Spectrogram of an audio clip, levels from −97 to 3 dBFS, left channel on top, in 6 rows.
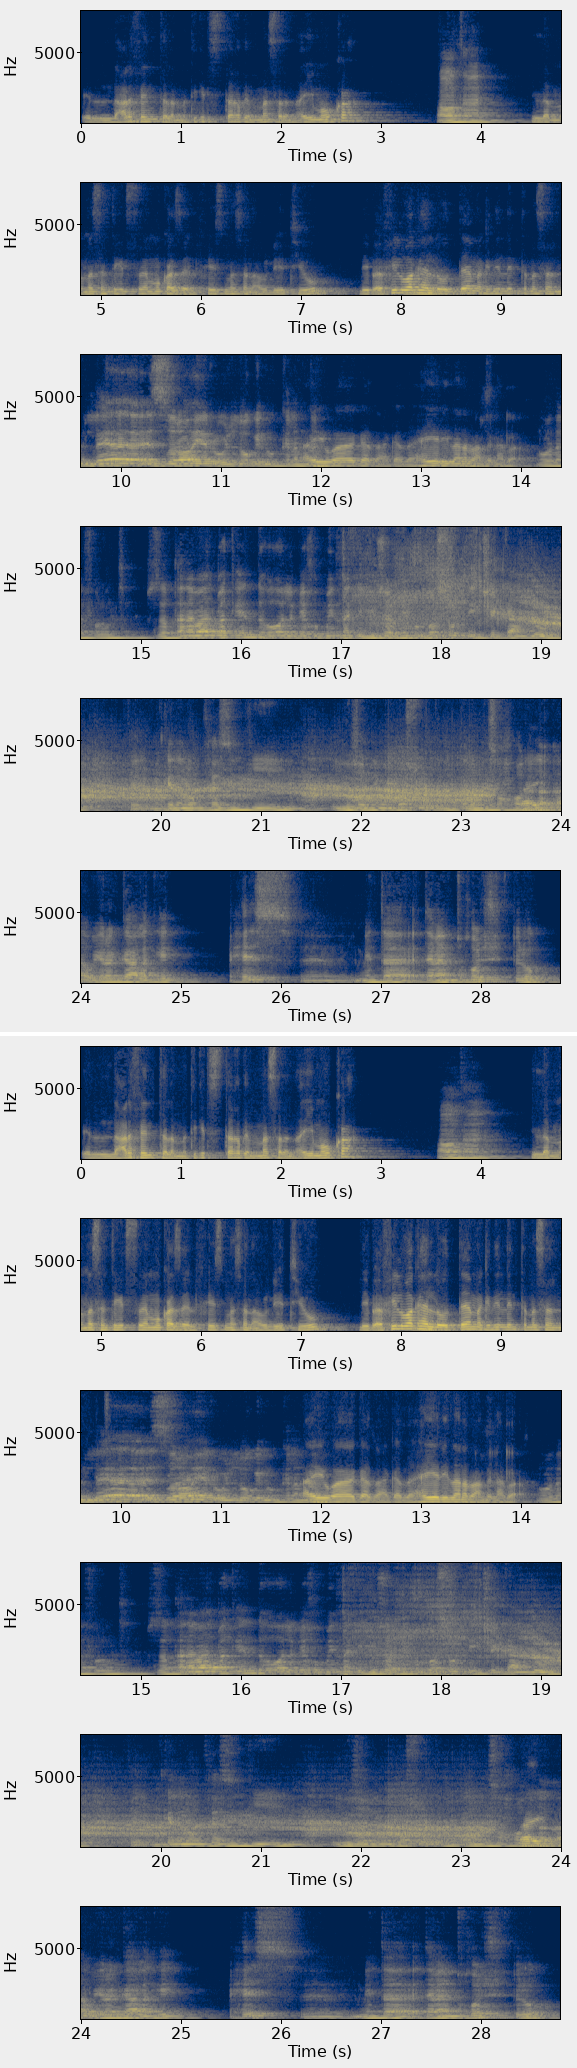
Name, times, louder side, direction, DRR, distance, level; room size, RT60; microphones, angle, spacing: voice 1, 0.0-2.8 4.5-7.2 7.6-9.8 10.5-10.6 11.8-14.0 23.6-24.6, right 4 dB, 75° right, 0.4 m, -24 dB
voice 2, 3.6-4.0 8.0-8.2 9.5-12.0 13.4-13.8 14.1-19.2 19.7-21.4 21.7-25.0 25.5-28.6, left 1 dB, 80° left, 1.1 m, -28 dB
sound 1, 16.9-23.4, left 4 dB, 30° left, 0.5 m, -32 dB
6.8 x 4.4 x 6.0 m
head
